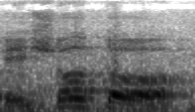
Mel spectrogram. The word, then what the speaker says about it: Peixoto: It actually tells you how to say it on the cup. It's Peixoto. Brazilian, so they got all kinds of fancy base from like Portuguese.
